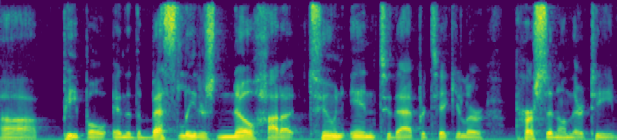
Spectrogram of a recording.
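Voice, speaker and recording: On a very clean recording with a silent background, a man with a plain, everyday voice speaks at a fairly low pitch and moderate pace with lively intonation. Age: 50s. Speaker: businessman and motivational speaker. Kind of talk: casual interview. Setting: studio.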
